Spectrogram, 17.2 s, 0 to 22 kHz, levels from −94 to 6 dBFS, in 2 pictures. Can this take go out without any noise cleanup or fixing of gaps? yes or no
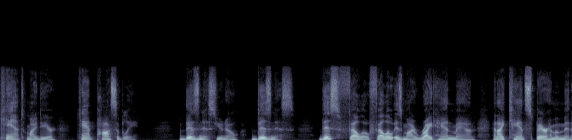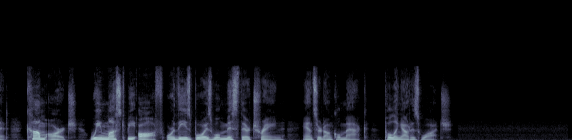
yes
